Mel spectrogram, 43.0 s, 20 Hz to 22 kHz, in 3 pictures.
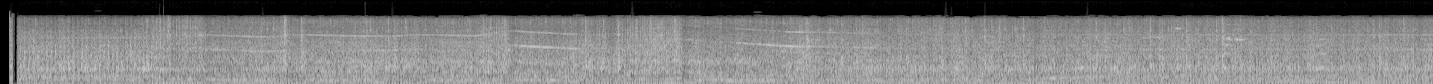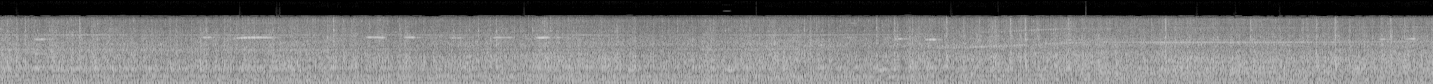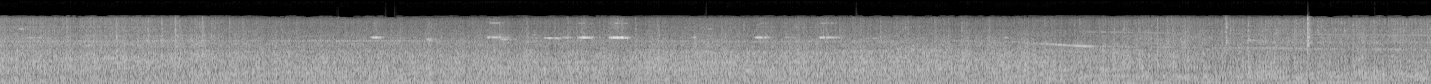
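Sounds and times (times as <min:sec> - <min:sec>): bulldozer diesel engine running: 0:00.1 - 0:42.9
short falling whines: 0:01.6 - 0:42.9.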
